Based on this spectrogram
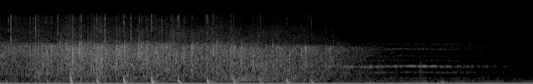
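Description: A church audience applauds to welcome two visitors during a service. Many steady, fairly loud claps go on for about three seconds, then thin out and stop.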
